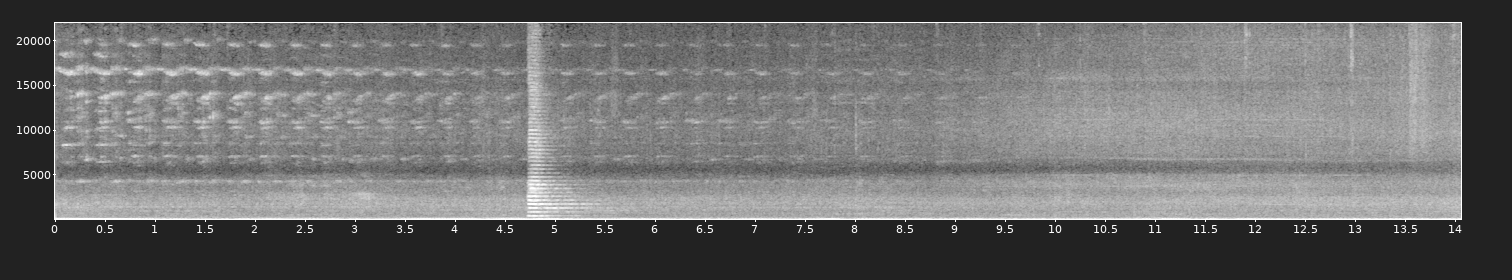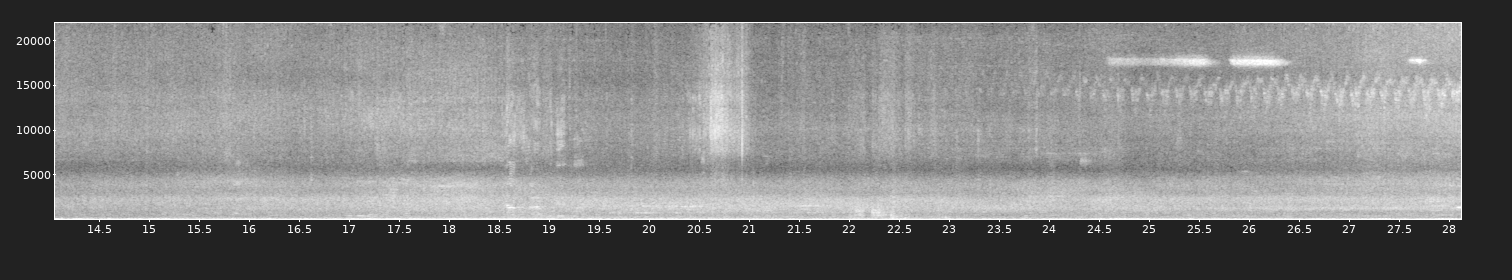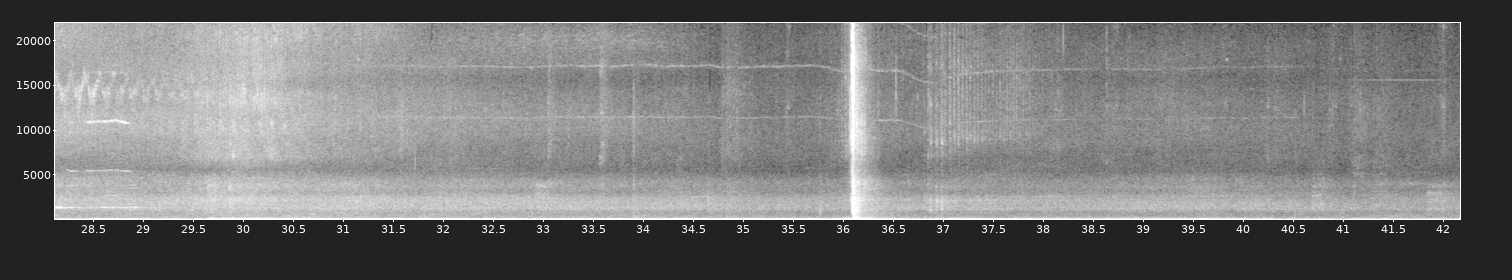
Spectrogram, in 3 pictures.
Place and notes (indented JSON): {
  "title": "East Beijing Road, Shanghai - The night streets sound",
  "date": "2013-11-30 20:18:00",
  "description": "Walking on the road, Binaural recording, Zoom H6+ Soundman OKM II",
  "latitude": "31.24",
  "longitude": "121.48",
  "altitude": "25",
  "timezone": "Asia/Shanghai"
}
